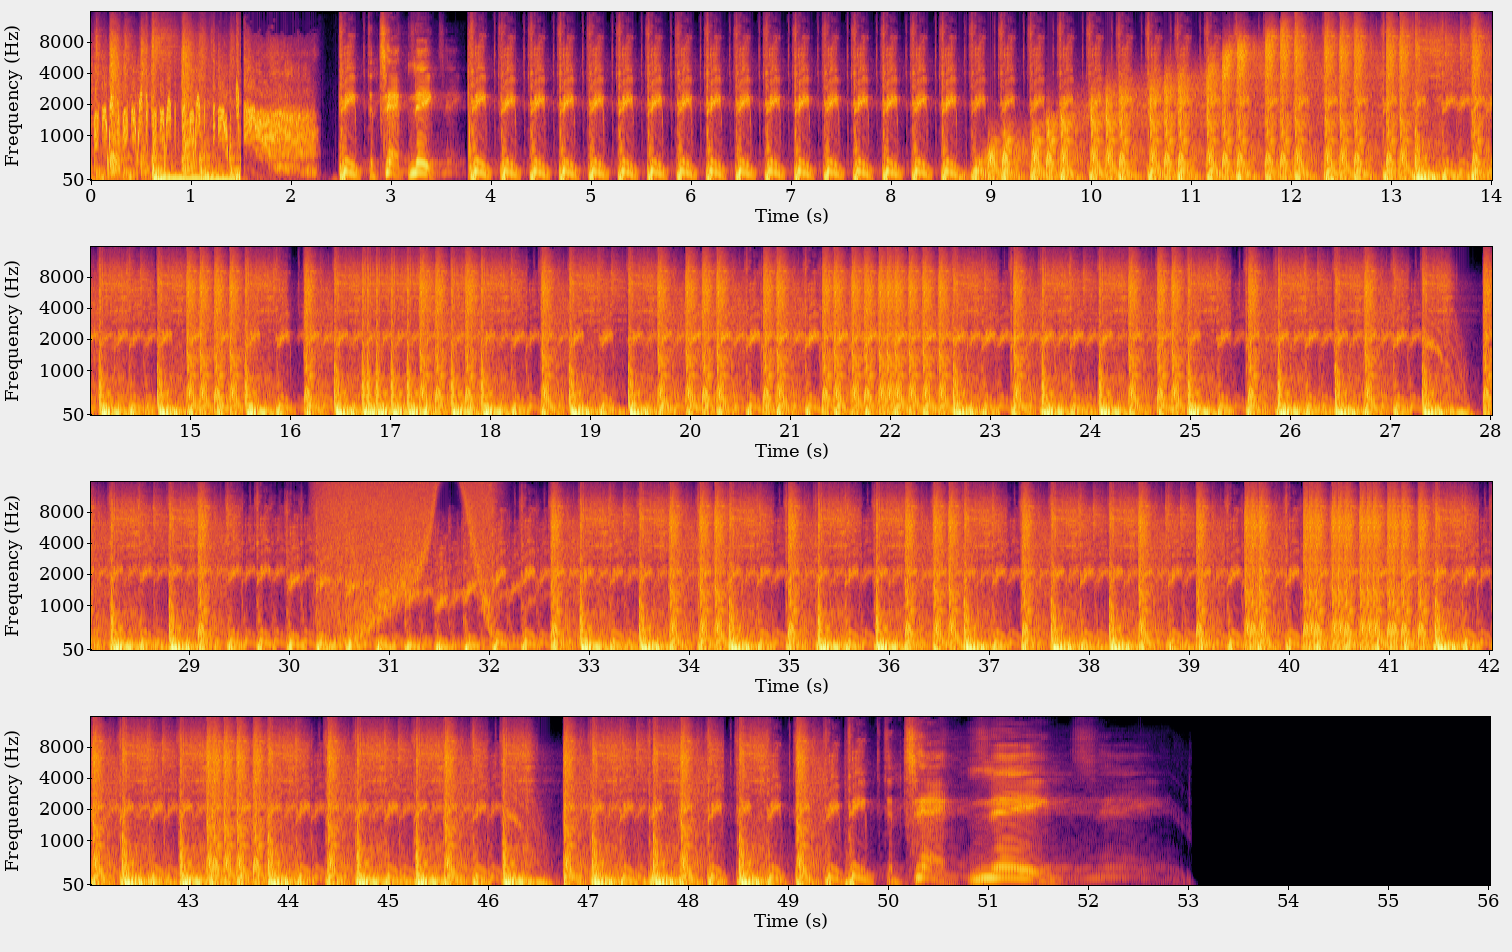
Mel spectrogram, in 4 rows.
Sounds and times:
House music: 0:00.0 - 0:01.5, 0:08.5 - 0:49.4.

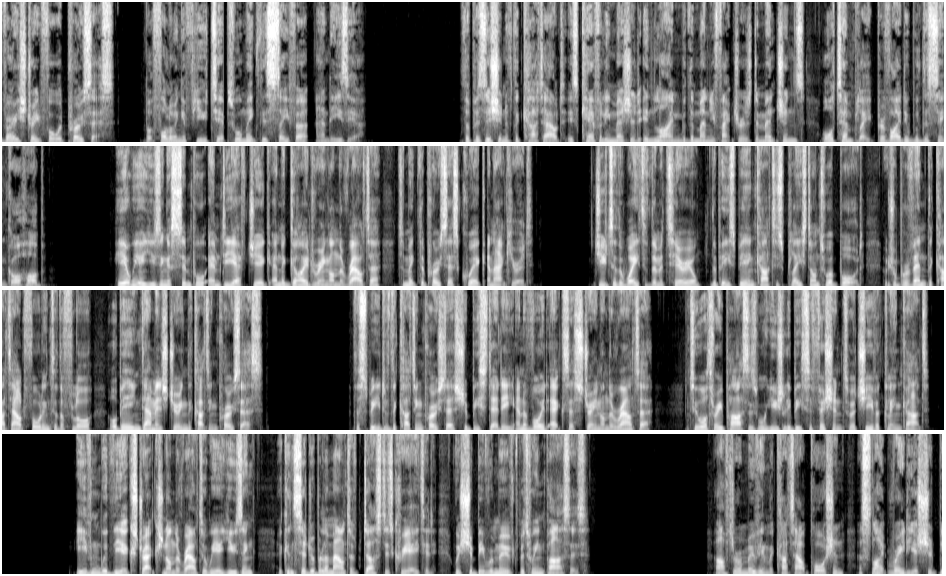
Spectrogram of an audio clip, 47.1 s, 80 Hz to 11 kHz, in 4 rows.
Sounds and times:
Speech: 0:00.0 - 0:04.6, 0:05.8 - 0:12.4, 0:13.2 - 0:18.5, 0:19.2 - 0:26.9, 0:27.9 - 0:35.2, 0:36.2 - 0:42.8, 0:44.2 - 0:47.0.

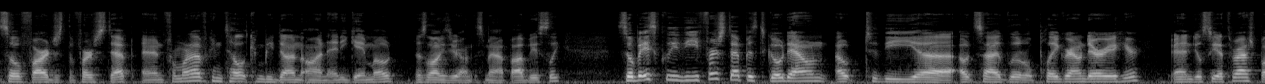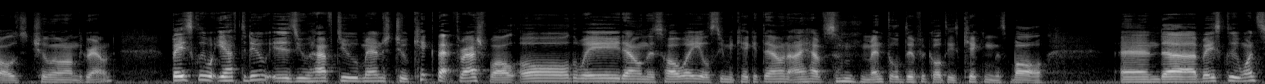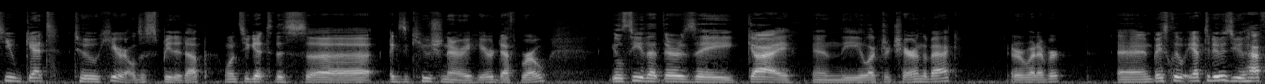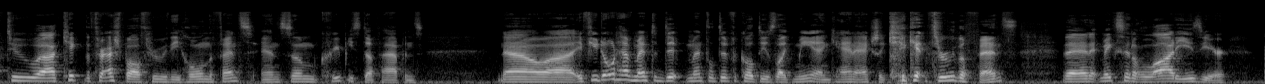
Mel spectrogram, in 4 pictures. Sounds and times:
Speech: 0:00.0 - 0:05.6, 0:06.2 - 0:13.8, 0:14.4 - 0:23.2, 0:23.8 - 0:30.8, 0:31.4 - 0:42.2, 0:42.9 - 0:50.6.

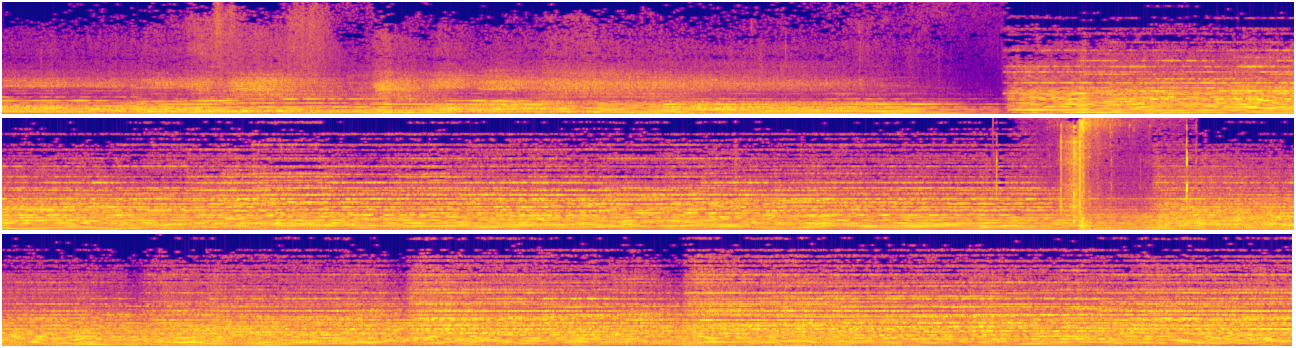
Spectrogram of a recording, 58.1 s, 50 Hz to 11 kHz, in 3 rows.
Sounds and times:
Music: 0:00.0 - 0:58.1.

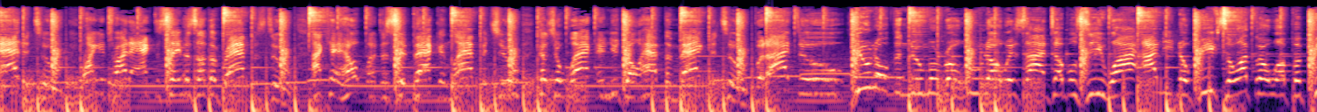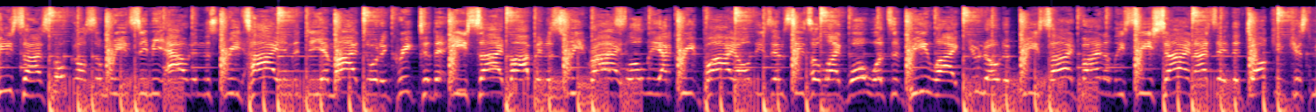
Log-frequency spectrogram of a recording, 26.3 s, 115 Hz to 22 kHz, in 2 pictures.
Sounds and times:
Rhythm and blues: 0:00.0 - 0:26.3.

